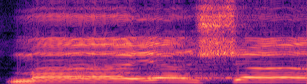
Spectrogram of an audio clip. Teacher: suara hamzah yang disukun itu harus jelas, dan yasha-nya itu tetap kita panjangnya disiplin 2,5 alif. Ma yasha. Jadi sukun hamzah tidak sama dengan sukun ain. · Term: mat wajib muttasil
